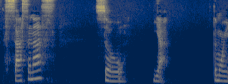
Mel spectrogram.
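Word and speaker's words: Sassenach: Now that I'm watching the show, I know how to say it. It's Sassanas.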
